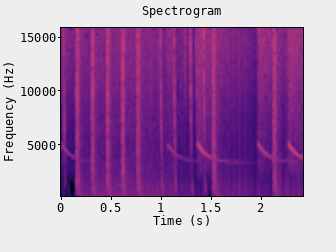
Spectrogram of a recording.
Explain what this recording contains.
20140316 attackloop 120BPM 4 4 Analog 1 Kit ConstructionKit HardWeirdElectronicNoises05
This loop is an element form the mixdown sample proposals 20140316_attackloop_120BPM_4/4_Analog_1_Kit_ConstructionKit_mixdown1 and 20140316_attackloop_120BPM_4/4_Analog_1_Kit_ConstructionKit_mixdown2. It is an hard and weird electronic loop with noises which was created with the Waldorf Attack VST Drum Synth. The kit used was Analog 1 Kit and the loop was created using Cubase 7.5. Various processing tools were used to create some variations as well as mastering using iZotope Ozone 5.
dance, ConstructionKit, electro, percussion, electronic, loop, 120BPM, rhythmic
